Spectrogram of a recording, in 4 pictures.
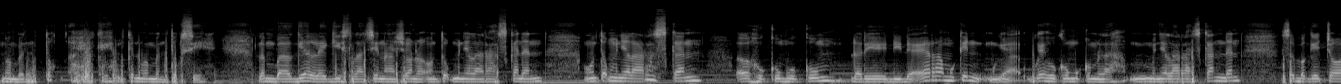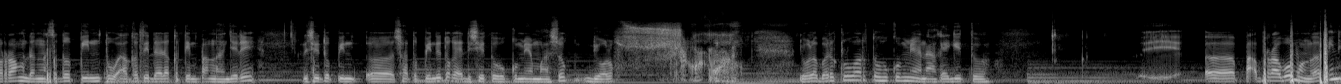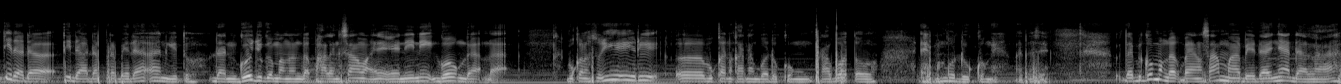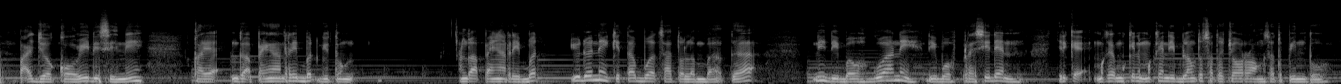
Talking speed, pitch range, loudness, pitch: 160 wpm, 125-150 Hz, -26 LUFS, 135 Hz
